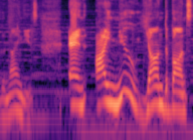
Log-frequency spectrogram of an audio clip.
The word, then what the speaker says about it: Jan de Bont: By the way, I mispronounced his name. It's Jan de Bont, not Jean de Bont.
